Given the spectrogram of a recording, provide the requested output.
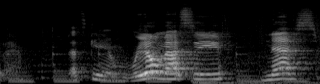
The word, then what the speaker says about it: Ness: Ness rhymes with mess. Yep, that's why I'm a big mess.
